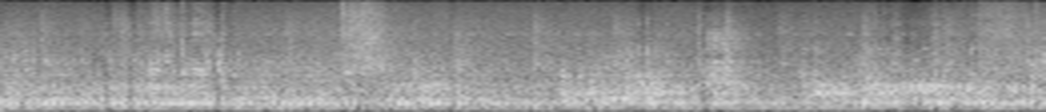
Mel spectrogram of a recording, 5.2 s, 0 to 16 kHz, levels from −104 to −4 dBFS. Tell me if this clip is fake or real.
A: real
